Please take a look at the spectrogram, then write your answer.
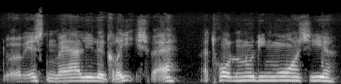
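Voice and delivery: high-pitched mocking bully voice; sandpaper-throated bullies. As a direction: tease loudly like a big schoolboy. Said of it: "som de havde sandpapir i halsen".

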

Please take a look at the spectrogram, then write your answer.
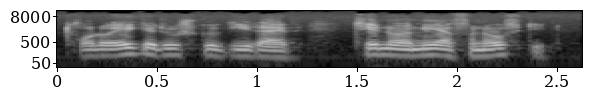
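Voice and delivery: mildly indignant question; scolding fisherman. A narrator's reading.

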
